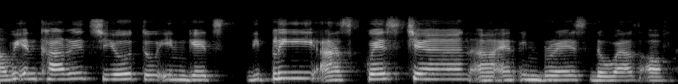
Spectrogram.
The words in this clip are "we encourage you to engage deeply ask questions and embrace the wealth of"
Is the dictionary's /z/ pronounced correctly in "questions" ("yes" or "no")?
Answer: no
